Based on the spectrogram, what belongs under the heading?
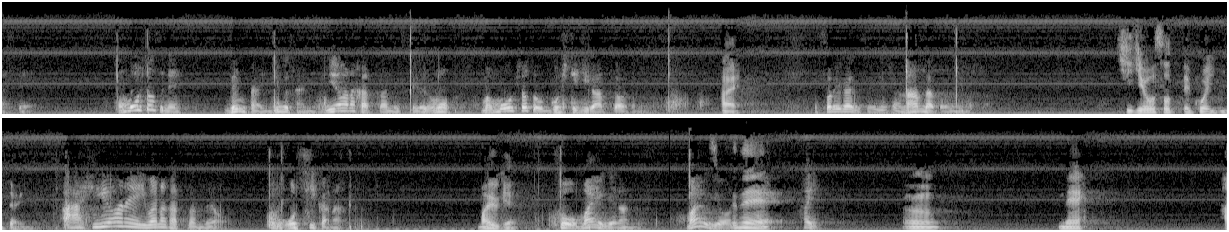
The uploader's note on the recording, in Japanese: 今回、マイクのせいでかなりノイズが入っていたり電波の関係で音が飛んでしまったりととんでもない仕上がりとなっております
